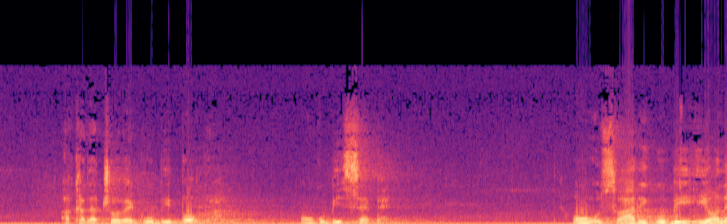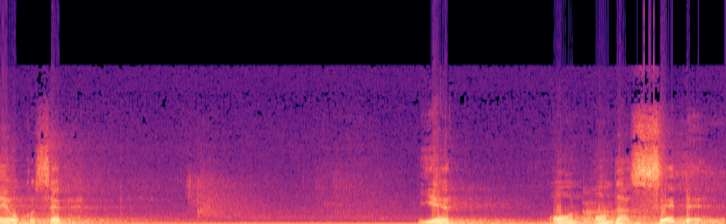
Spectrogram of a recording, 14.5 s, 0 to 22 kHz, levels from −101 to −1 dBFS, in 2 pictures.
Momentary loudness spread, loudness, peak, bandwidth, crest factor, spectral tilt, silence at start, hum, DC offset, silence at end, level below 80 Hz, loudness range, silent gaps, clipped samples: 20 LU; -11 LUFS; 0 dBFS; 13 kHz; 12 dB; -5.5 dB/octave; 0 s; none; 0.8%; 0 s; -22 dBFS; 8 LU; none; 0.9%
